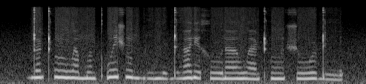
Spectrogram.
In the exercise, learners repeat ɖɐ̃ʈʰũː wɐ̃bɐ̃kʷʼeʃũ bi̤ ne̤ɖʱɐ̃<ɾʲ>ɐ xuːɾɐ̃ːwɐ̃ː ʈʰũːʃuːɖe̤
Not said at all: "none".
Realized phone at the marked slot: ɾʲ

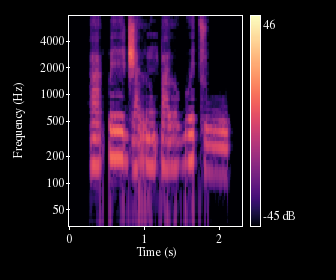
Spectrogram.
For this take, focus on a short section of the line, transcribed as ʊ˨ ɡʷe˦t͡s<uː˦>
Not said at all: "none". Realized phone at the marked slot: uː˨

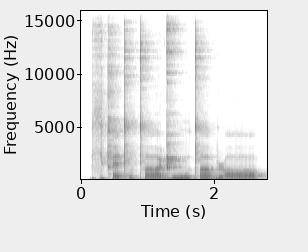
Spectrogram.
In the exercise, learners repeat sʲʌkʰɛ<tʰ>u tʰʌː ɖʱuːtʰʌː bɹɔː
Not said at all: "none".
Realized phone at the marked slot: tʰ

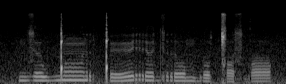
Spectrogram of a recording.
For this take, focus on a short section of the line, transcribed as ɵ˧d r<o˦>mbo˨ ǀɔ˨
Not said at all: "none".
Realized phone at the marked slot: o˧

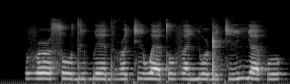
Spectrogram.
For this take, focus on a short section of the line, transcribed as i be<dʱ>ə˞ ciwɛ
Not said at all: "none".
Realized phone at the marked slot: dʱ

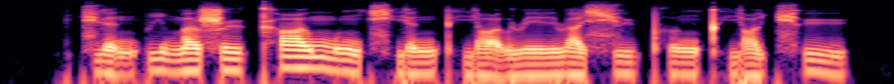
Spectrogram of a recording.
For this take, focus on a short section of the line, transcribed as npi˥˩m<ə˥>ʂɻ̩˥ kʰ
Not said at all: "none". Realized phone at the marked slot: ä˥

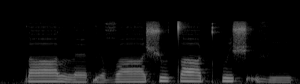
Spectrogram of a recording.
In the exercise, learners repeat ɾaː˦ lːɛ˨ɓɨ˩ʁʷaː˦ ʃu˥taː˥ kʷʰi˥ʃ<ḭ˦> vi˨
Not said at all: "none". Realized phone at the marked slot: ḭ˦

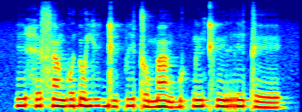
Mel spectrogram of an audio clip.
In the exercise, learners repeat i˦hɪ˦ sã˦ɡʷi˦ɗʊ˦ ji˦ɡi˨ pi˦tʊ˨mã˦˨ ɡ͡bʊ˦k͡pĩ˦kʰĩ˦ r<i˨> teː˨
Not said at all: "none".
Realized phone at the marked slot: i˦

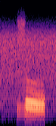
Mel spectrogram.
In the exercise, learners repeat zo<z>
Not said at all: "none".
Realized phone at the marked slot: none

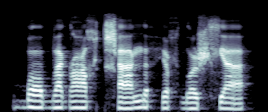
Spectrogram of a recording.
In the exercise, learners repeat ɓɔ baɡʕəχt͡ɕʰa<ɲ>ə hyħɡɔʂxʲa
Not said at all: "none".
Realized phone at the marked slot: ŋ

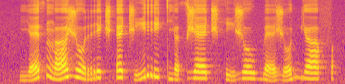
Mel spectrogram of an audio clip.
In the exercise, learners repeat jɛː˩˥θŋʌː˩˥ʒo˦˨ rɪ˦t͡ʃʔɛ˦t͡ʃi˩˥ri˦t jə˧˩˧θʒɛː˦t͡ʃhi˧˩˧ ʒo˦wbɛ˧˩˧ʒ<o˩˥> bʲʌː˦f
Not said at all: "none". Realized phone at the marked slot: o˩˥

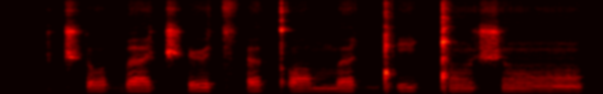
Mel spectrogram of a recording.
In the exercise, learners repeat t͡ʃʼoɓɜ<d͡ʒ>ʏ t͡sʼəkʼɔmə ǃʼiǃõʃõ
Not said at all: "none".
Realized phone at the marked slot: t͡ʃʼ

